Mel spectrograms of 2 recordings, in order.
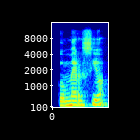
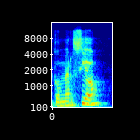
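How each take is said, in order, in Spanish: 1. La tónica cae en la sílaba mer. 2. La tónica cae en la sílaba cio. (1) "la sílaba tónica es la penúltima" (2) "la sílaba tónica es la última"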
